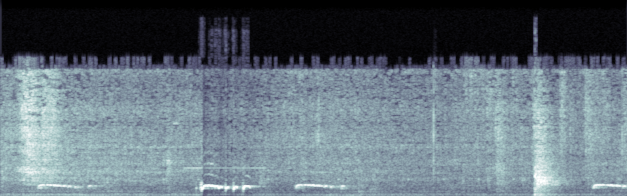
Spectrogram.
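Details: Local zebra dove used as a lure for other doves: several soft drawn-out coos and one rapid pulsed phrase in the middle, with a sharp click and steady background hiss.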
